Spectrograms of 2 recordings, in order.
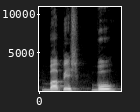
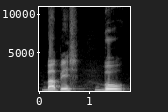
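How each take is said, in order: The two takes are said the same way.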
